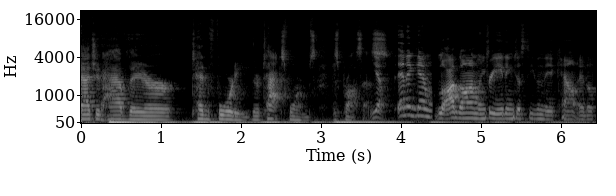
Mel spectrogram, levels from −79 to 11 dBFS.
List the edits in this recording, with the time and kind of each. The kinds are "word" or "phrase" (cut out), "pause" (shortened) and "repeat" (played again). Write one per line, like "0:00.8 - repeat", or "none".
0:03.1 - phrase
0:04.3 - phrase
0:05.1 - word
